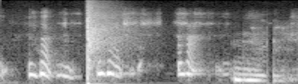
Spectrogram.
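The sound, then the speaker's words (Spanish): One sharp, loud hand clap cracks out once, made as a clapperboard-style slate, a bright slap with a quick decay, set between bursts of a person talking and giggling. “Esa palmadita. Ahí está.”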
